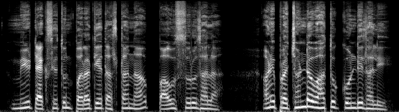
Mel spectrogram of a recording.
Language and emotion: Marathi, sad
